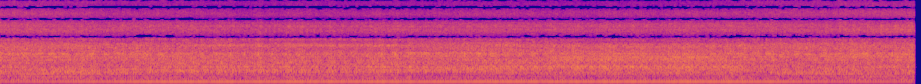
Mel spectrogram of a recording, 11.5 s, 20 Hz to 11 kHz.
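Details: Ford 7.3 diesel at idle: steady, even clatter with no irregular knock above it; owner first suspected a knock, but after 3 years and 70k more miles the engine proved healthy.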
